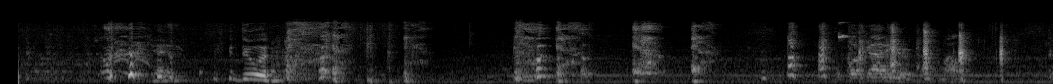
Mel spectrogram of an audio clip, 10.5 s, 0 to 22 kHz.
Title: gym 19 coughin up a lung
